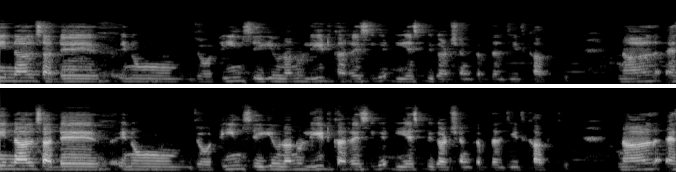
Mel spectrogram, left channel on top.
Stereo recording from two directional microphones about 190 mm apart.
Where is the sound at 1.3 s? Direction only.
35° right (ahead or behind).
